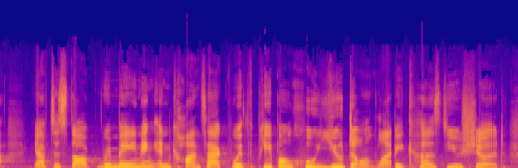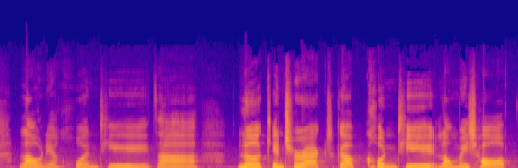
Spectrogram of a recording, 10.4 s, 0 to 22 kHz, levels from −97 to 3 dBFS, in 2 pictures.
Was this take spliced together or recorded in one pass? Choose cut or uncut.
cut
